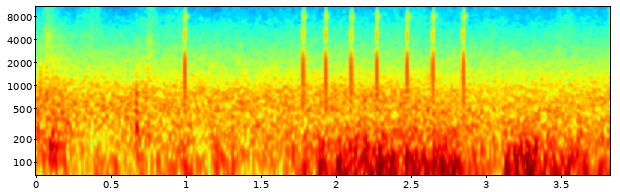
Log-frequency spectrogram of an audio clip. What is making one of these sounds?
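Soft menu clicks tick several times in quick succession.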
